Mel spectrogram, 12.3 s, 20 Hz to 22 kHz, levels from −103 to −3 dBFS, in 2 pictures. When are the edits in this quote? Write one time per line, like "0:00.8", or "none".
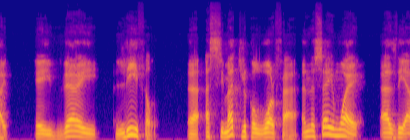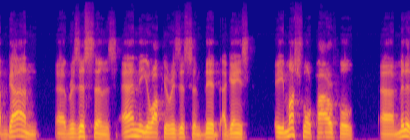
0:01.7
